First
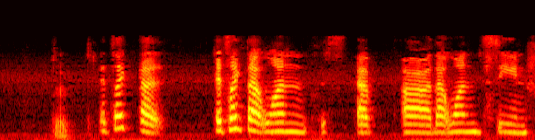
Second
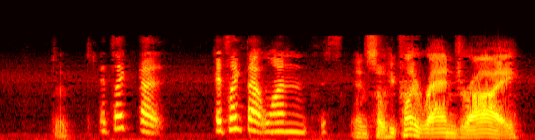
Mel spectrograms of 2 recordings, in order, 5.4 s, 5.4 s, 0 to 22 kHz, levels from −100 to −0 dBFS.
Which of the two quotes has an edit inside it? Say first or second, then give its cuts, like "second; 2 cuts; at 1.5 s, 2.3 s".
second; 1 cut; at 3.4 s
